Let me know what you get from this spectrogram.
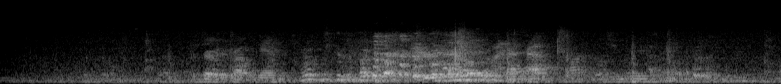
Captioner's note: laughter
